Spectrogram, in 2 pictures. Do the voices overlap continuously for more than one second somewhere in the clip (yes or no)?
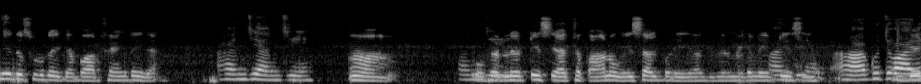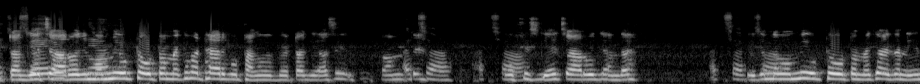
yes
